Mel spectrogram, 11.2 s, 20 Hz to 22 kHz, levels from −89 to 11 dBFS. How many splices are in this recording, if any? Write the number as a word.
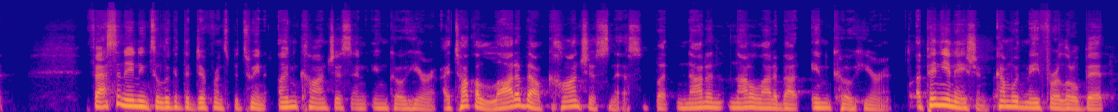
two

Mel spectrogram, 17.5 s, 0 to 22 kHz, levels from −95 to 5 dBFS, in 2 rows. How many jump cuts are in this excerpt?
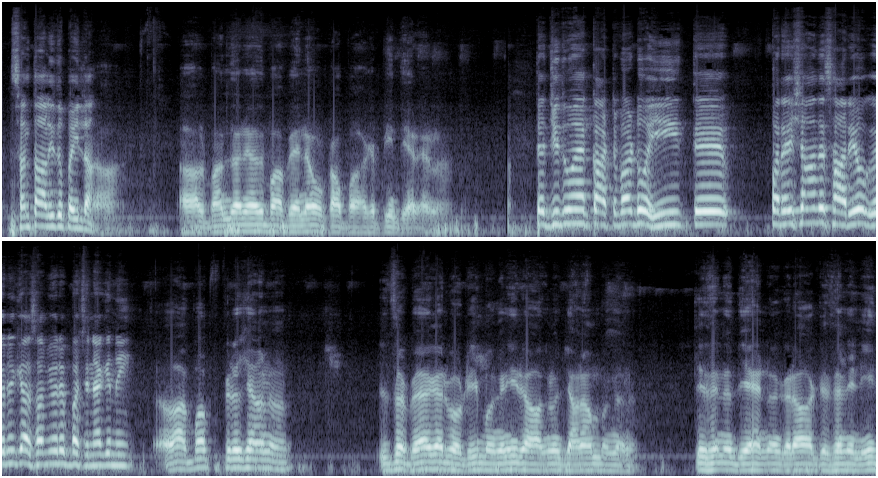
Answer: one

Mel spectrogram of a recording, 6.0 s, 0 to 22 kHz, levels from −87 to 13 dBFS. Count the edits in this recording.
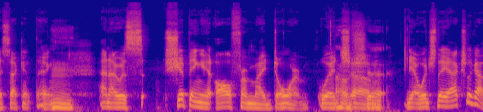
one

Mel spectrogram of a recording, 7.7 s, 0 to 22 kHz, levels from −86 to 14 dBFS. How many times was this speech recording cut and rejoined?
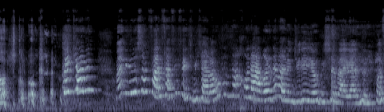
one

